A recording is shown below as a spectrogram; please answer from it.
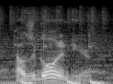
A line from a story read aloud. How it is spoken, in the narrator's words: I said calmly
